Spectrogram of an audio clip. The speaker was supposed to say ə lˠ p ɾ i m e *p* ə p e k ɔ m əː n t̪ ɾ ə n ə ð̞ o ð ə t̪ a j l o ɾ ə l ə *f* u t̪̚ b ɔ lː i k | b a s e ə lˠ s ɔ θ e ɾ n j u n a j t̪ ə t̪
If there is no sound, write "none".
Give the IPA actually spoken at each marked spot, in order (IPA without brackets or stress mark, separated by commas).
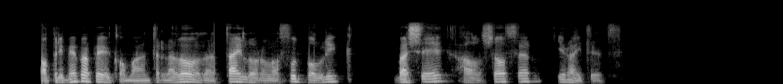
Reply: p, f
